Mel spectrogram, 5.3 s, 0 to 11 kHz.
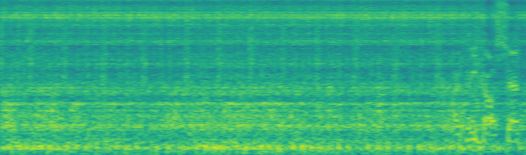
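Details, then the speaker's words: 1961 Studebaker Champ truck being got running again: steady, even idle at slightly raised speed with no knocks or misses over background noise, running decently. "I go up a little bit but sounds like it's running pretty decent to me"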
